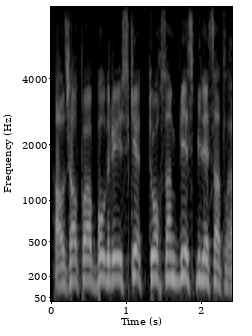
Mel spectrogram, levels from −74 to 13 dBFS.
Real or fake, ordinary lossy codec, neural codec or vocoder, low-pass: real; none; none; none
